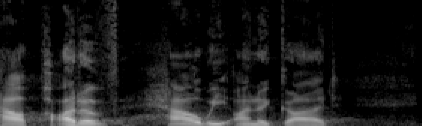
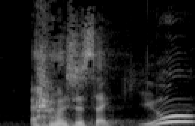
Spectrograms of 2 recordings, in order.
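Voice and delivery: ordinary talk

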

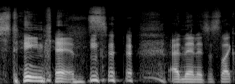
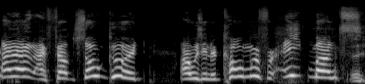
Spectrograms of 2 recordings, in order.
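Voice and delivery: put-on puppet frog voice, higher. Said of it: "you gotta do a bit more of a Kermit".

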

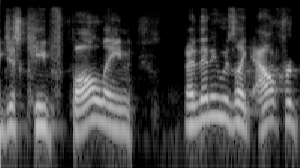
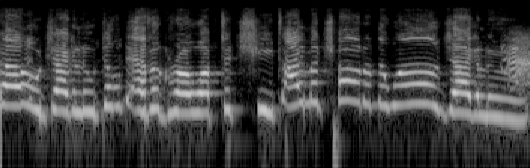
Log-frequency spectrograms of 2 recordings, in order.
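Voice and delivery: put-on fussy robot voice, higher pitch; 11 semitones higher than usual. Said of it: "I always do it, uh, Dorit three P O".

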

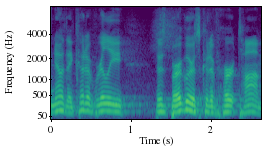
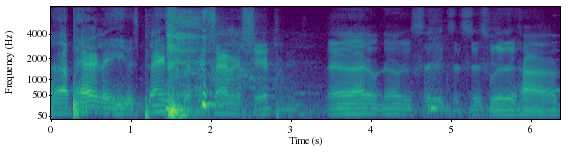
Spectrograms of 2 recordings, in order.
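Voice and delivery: low growling put-on voice; 5 semitones lower, 5 dB quieter than usual. Recapping a reality show episode, quoting her lines: Erika's low growl. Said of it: "she growls this information at them".

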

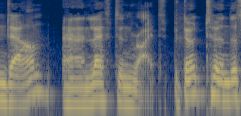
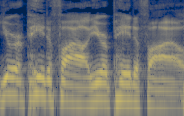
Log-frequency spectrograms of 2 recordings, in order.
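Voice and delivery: restrained, mild megaphone-style holler. Retelling what a man yelled from a helicopter, acting out a megaphone yell. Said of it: "he's just yelling on a megaphone".

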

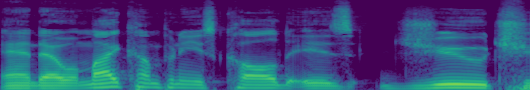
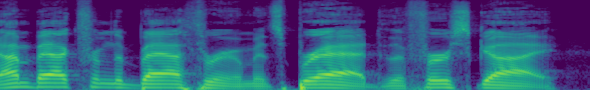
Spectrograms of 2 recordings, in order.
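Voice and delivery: ordinary talk

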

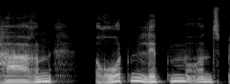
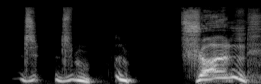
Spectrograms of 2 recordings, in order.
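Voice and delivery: very slow, very high, drawn-out stammering groan; 12 semitones higher, 4 dB louder than usual. The narrator's partner staggers and drops to his knees, groaning. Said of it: "ächzte mein Partner".

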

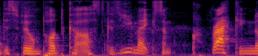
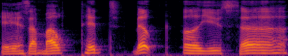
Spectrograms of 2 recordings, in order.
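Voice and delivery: put-on little old lady voice. Acting out the listener walking up to a stranger on the street, old woman voice. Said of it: "talking like an old woman".

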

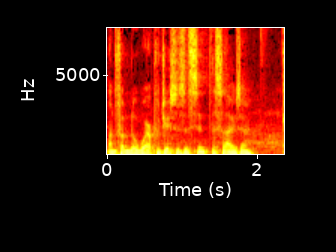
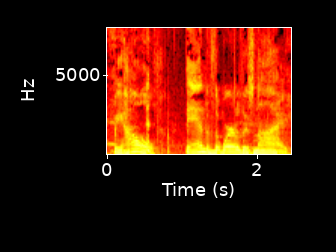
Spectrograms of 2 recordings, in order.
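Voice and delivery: put-on American accent, hippie-style voice; 3 semitones higher than usual. Reading a hippie's line from a script, in an American accent. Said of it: "That's what I've just done".

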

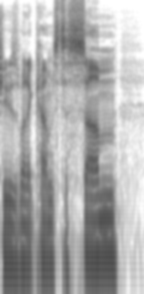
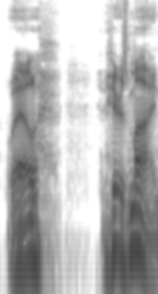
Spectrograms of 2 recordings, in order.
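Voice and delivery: very fancy, put-on voice; 2 semitones lower than usual. Play Geralt offering his own card in an exchange on screen, in a Geralt of Rivia impression. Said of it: "that's a good Geralt impression".

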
